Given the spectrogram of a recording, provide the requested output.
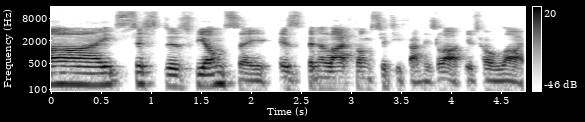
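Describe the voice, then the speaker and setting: A man with an English accent speaks at a fairly slow pace. The background is quiet. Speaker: podcast host. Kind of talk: casual chat.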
